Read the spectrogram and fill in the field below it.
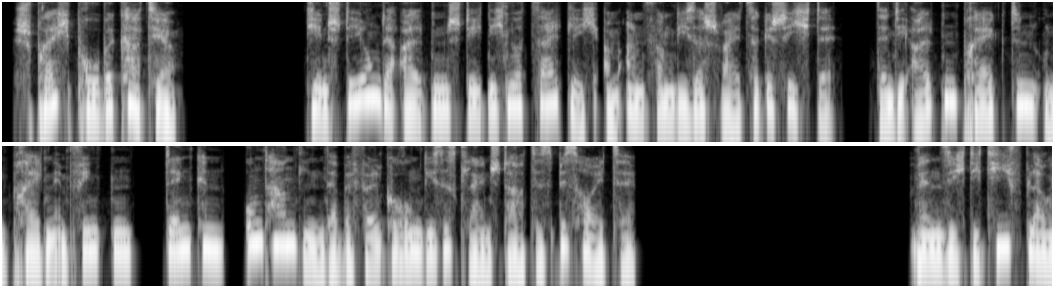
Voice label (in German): OFF CH DE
